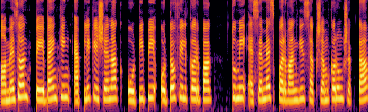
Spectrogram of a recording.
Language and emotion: Goan Konkani, neutral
